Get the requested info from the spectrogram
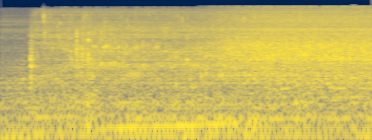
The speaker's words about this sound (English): And now I'm going to cover this with water.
